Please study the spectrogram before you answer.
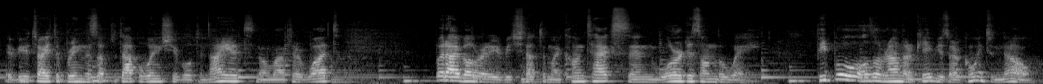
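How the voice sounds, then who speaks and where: A man's voice: mid-range voice, a little fast, over music, close to an everyday voice. A man voicing a grave, secretive university professor who speaks with emphatic repetition in an improvised tabletop game.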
